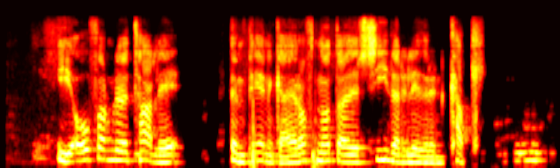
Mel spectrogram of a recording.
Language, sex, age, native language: Icelandic, male, 30-39, Icelandic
